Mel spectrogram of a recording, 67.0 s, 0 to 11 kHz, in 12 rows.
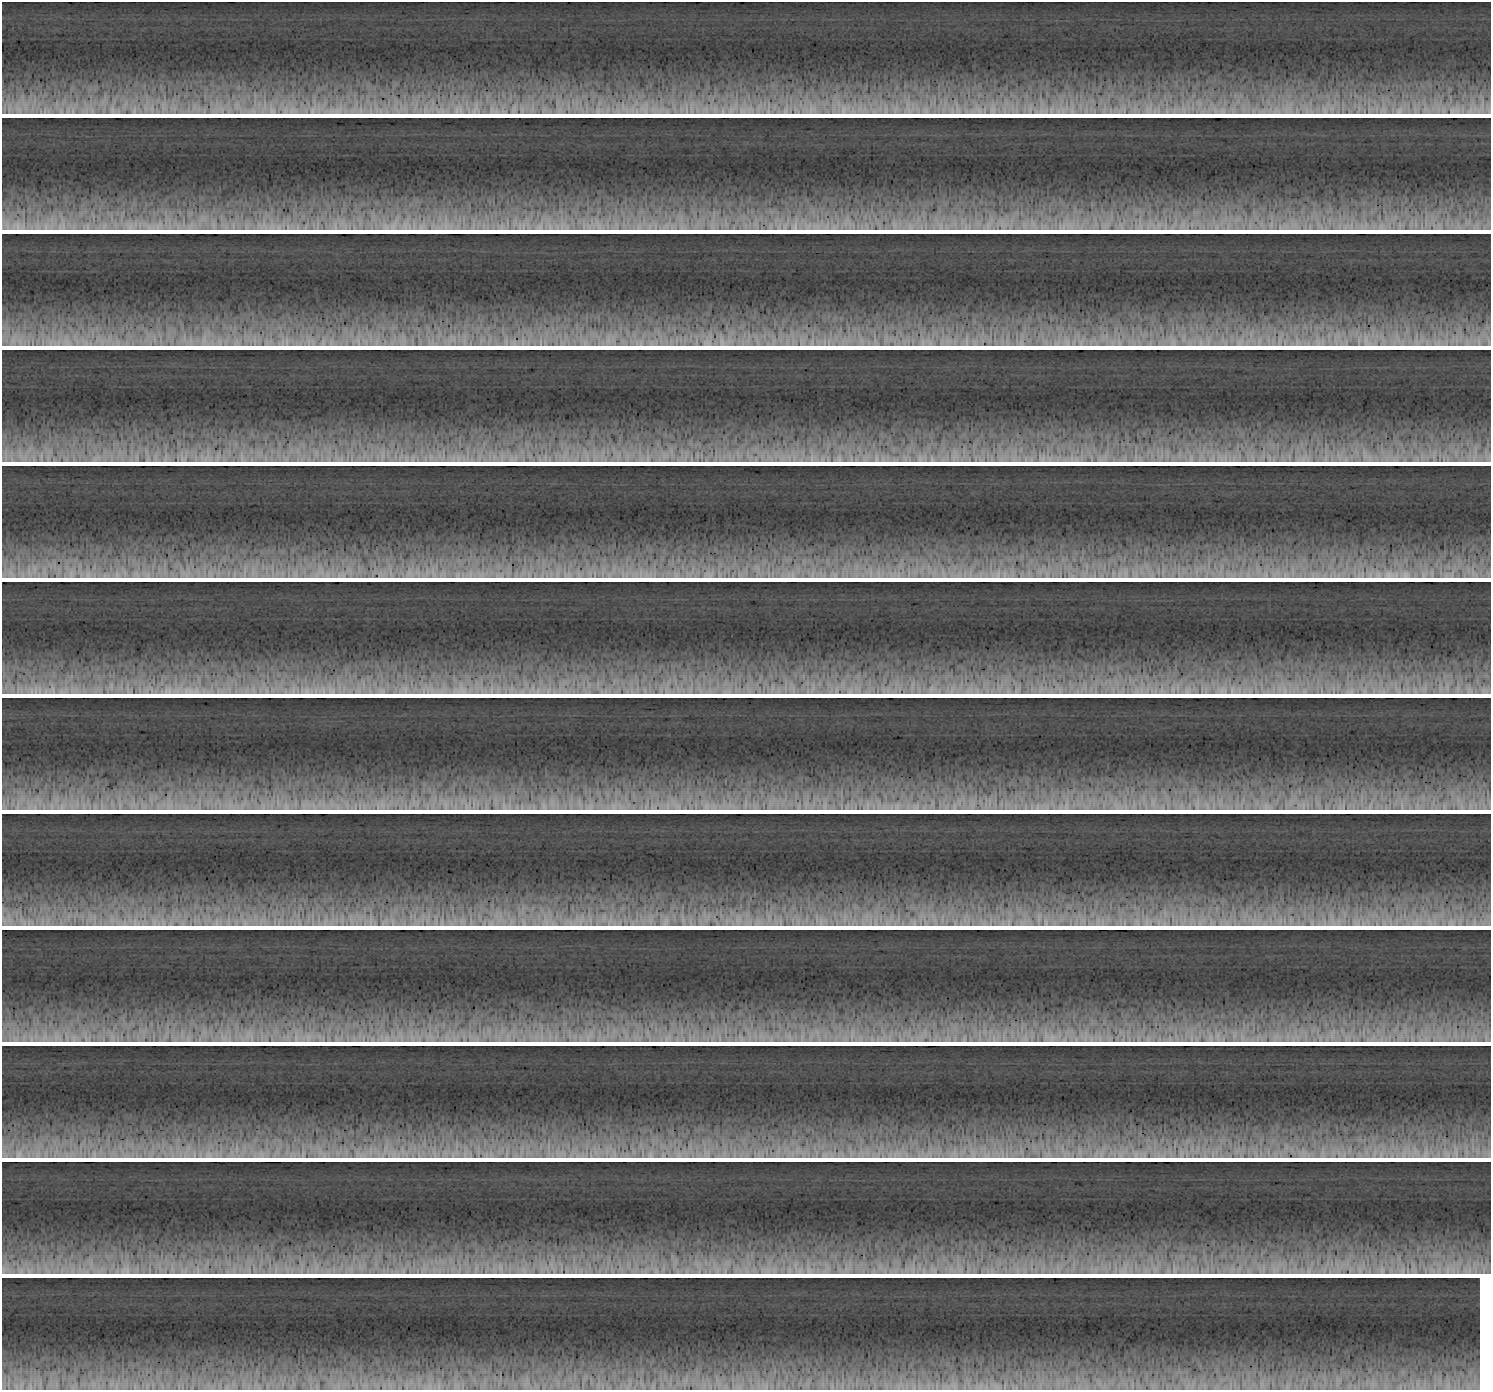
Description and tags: Utility room front
4ch-surround field recording of a technical utility room, featuring running computers, diverse machinery and a very noisy air-conditioning hub.
Very useful as a neutral backdrop for any kind of motion picture or radio play requiring an "techy" feel to the atmosphere, also good for science-fiction. The ambient noise of this room, I always think, is what being on the ISS must sound like.
Recorded with a Zoom H2, these are the FRONT channels, mics set to 90° dispersion.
